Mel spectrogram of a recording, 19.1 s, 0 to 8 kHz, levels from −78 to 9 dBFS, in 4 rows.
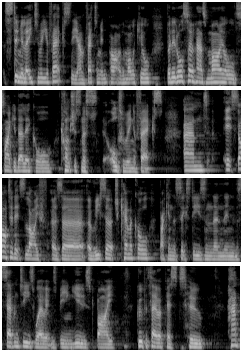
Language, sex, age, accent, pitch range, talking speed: English, male, 30-49, British, 115-140 Hz, 150 wpm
